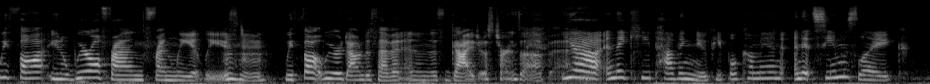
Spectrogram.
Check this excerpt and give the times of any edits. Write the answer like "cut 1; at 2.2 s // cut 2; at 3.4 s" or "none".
cut 1; at 1.4 s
